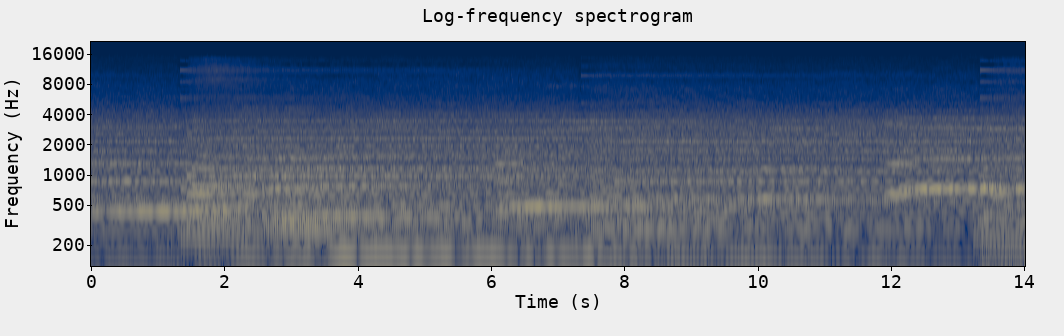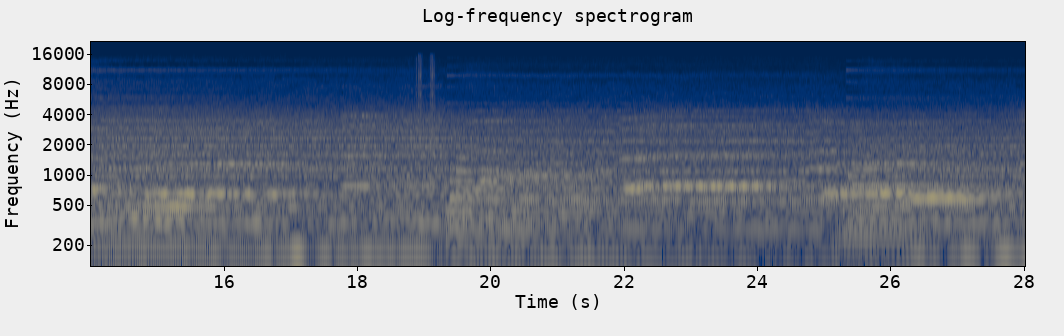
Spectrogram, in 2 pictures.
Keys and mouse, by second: 8.4-9.4 drag, 9.4-9.9 typing, 10.9-12.4 drag, 12.2-13.4 typing, 14.9-26.5 drag, 27.2-28.0 drag.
